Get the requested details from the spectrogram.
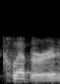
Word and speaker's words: Kleber: Well, actually, the way my name is pronounced is Kleber. It's the Americanization of his name, which was Kleber.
